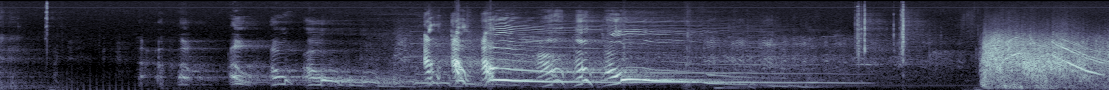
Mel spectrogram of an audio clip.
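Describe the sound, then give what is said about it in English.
A coyote-style howl rises and wavers over a couple of seconds, with yips and sharp cracks around it, then fades before a sudden burst of loud, noisy sound cuts in at the end. “That show always begins with that stupid coyote howl thing.”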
